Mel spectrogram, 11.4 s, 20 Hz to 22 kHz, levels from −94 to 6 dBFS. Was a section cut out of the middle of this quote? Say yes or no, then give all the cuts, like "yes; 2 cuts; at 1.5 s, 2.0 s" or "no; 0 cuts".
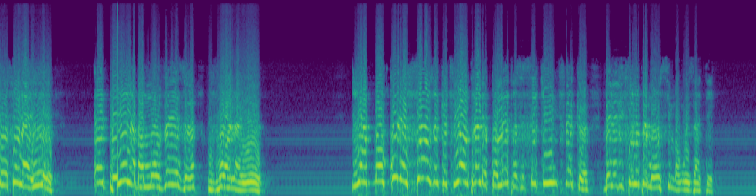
yes; 1 cut; at 1.8 s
